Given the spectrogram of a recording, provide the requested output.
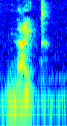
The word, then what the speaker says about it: knight: also read the princess knight notice how we spell the word night is with letter k it's a silent letter k you don't hear it remember this isn't nighttime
